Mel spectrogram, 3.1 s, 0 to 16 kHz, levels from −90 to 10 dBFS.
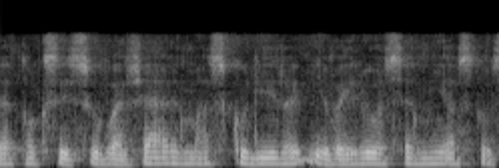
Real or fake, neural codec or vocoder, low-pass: fake; codec, 16 kHz, 4.8 kbps, FACodec; 7.2 kHz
